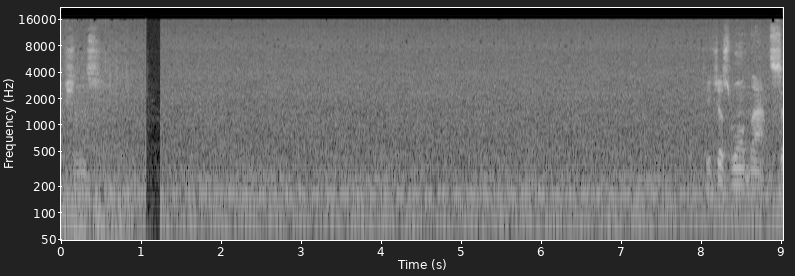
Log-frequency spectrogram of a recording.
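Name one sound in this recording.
Aircraft engines drone steadily and low.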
